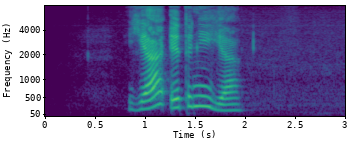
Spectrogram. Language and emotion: Russian, neutral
